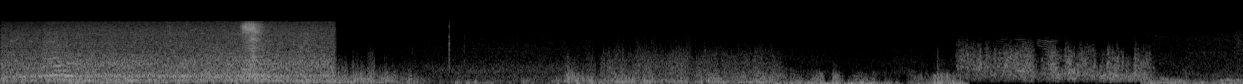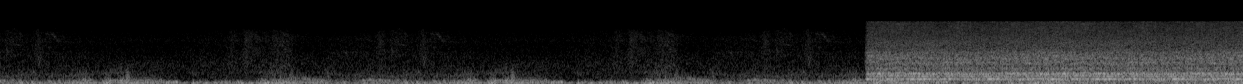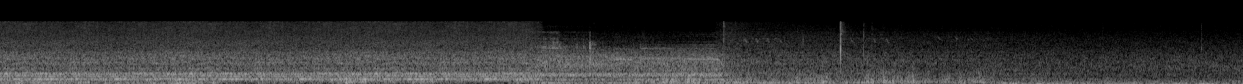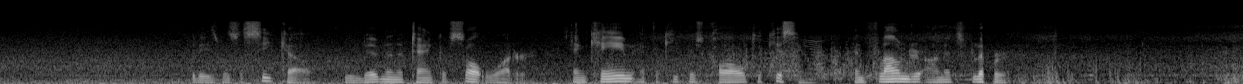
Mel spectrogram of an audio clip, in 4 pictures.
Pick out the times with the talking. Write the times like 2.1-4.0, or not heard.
39.2-47.4.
